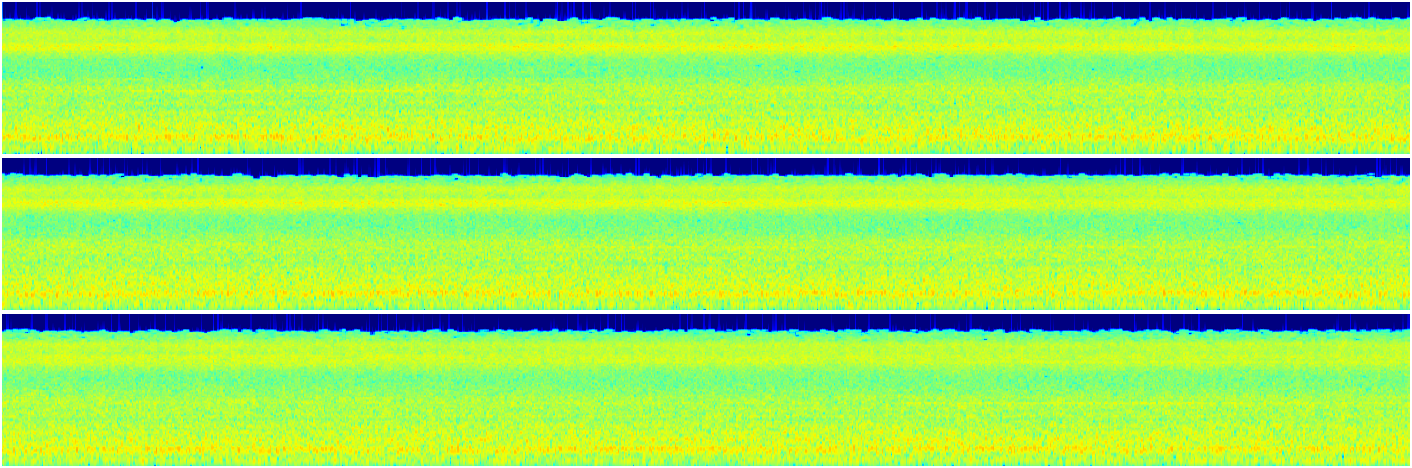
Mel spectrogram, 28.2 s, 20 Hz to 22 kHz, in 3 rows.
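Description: Steady in-flight cockpit noise of an F/A-18 Hornet: engine and rushing-air noise with a steady hum, even in level throughout.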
